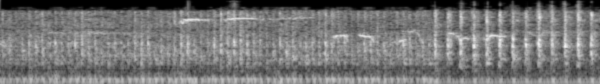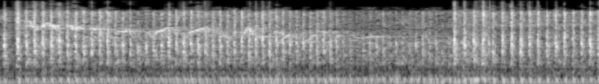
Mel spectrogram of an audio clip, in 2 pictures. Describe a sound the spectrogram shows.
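A small toy tractor motor whirs steadily.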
